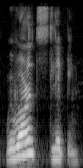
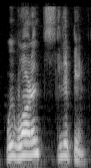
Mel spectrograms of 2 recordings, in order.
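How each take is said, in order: Both takes have the same delivery.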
